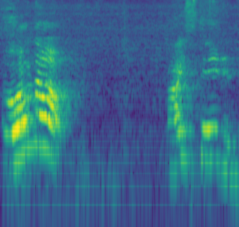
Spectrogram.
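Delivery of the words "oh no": emphatic no. Acted. Emphatic refusal to quit.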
